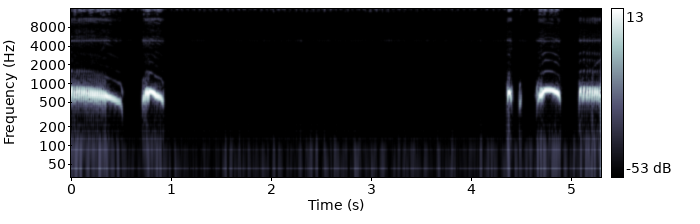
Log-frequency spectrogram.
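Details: Spotted dove cooing: a long, low, slightly falling coo and a short upslurred note, then about three seconds of silence before another burst of quick clipped notes and a steady coo, with no other sounds.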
